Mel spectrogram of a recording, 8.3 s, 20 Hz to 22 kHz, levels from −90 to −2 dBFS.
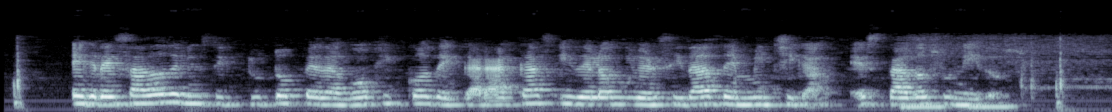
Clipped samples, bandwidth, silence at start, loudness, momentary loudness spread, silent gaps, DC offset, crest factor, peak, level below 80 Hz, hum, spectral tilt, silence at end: under 0.1%; 7.2 kHz; 0.1 s; -17 LUFS; 14 LU; none; under 0.1%; 16 dB; -2 dBFS; -58 dBFS; none; -7 dB/octave; 0.1 s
